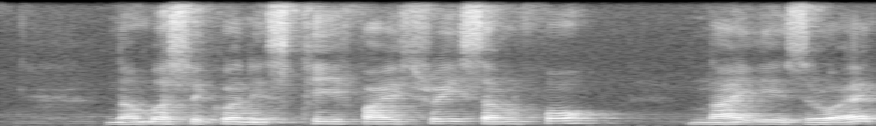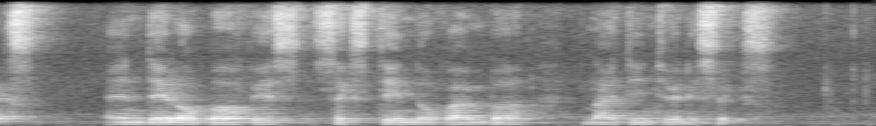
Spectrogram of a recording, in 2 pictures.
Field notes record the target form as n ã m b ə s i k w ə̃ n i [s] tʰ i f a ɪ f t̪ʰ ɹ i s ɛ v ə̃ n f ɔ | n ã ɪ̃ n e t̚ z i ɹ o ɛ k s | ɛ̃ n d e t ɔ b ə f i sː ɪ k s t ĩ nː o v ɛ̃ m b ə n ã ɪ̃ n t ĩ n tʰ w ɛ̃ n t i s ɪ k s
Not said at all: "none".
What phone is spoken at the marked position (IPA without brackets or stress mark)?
s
